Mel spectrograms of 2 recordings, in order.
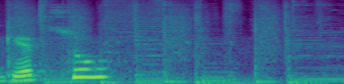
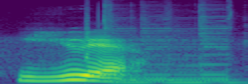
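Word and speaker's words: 月: Читается он Гетсу. Тут у нас Гетсу это хираганы написано, тут само произношение. По-китайски это будет звучать Юэ.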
